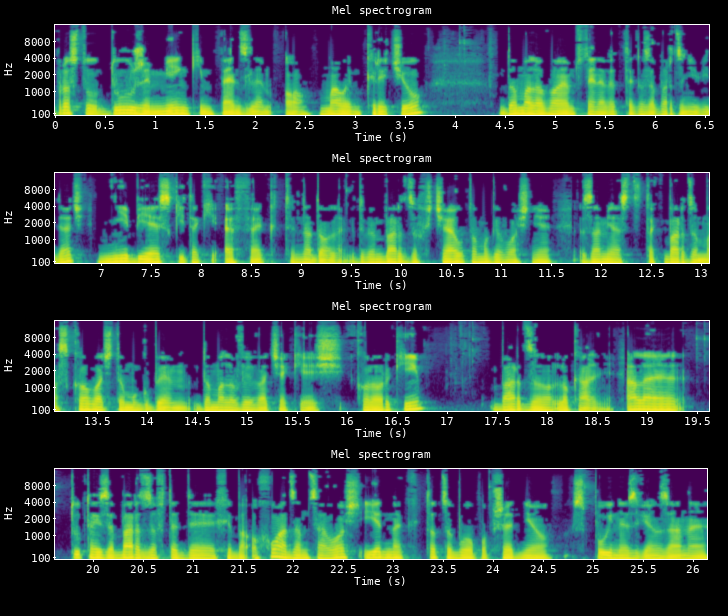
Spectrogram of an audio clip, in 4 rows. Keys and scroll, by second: 11.6 ctrl+z.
